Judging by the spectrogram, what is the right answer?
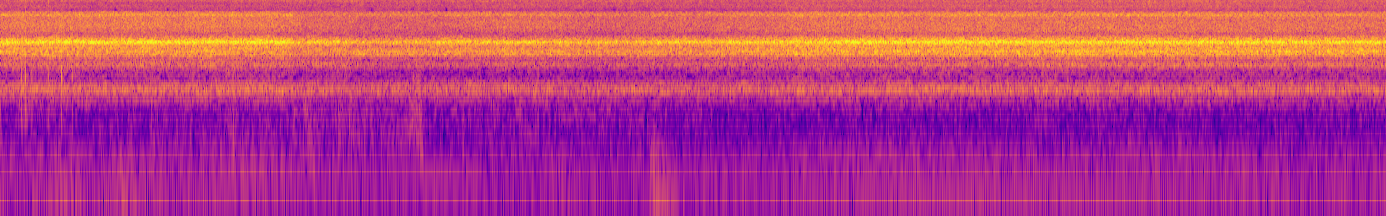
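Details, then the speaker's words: Heil-type furnace draft inducer motor running free without its squirrel cage, steady high-pitched whine and hiss from the worn front bearing on the scroll-cage side, the one subject to most heat; bearing being replaced. "this is the bearing that is subject to the most heat and that is the bearing that gave out and was making all the squealing noise"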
